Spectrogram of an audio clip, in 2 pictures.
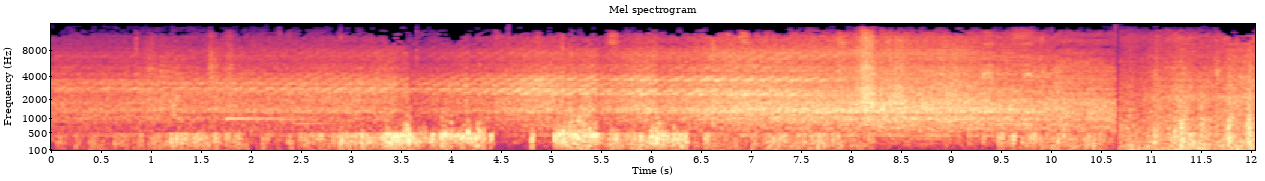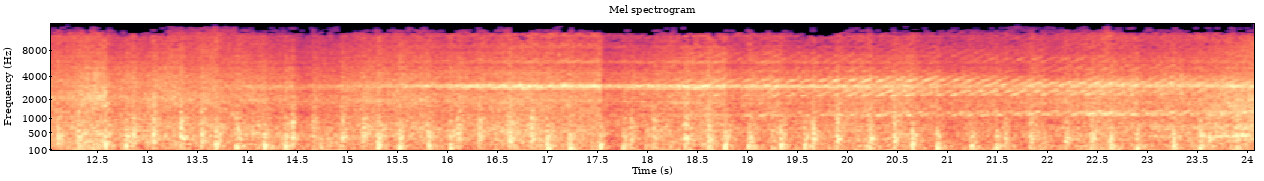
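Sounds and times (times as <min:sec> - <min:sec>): train wheels clattering: 0:10.9 - 0:24.0.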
